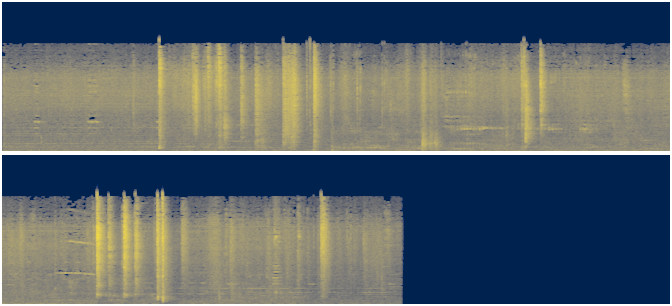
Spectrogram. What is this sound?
burp at an office
me burping at an office calculator and receipts.
burp, human, belch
